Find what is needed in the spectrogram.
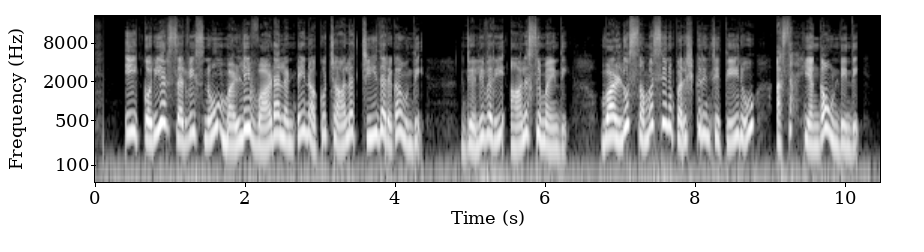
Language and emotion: Telugu, disgusted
